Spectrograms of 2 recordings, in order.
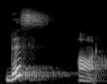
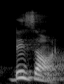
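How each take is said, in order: First: "disown" split in two with a pause; syllable by syllable. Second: Said in the usual way. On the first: Shown as a demonstration. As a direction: break "disown" into dis, then own. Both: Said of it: "You can break down this word".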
